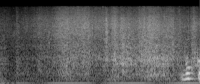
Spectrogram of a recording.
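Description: Thin plastic bag, stuffed with newspaper and kitchen towel, crinkling and rustling as gloved hands gather and twist it shut; a continuous crackly rustle that builds from about half a second in.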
